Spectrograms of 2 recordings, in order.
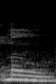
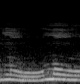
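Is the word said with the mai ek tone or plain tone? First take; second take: mai ek; plain. First: The word is said with the mai ek tone. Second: The word is said with its plain unmarked tone.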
